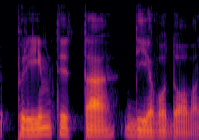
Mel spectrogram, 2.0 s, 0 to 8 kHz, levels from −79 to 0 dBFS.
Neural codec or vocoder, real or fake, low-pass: none; real; 7.2 kHz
